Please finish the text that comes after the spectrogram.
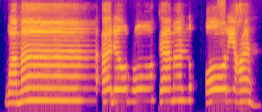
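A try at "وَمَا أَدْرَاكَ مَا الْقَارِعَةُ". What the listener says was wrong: Ya, ini Ahsan, enggak ada monyong-monyong.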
